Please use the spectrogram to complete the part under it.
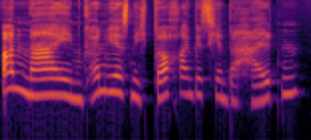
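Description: A woman's voice: on the high side, moderate pace, dark tone, voice pushed up, lightly acted. A woman voicing an eager little hare in a read-aloud storybook, speaking in an eager way.

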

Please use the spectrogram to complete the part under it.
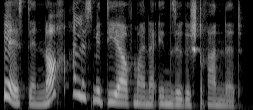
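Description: A woman's voice: lowish voice, sing-song, darkish tone. Woman doing a grumpy old hermit wizard. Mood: gruff. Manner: slow, gruff grumbling. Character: gaunt old male wizard, grumpy, slow-spoken.

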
